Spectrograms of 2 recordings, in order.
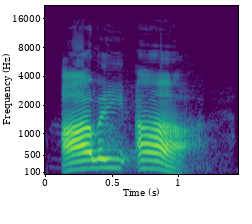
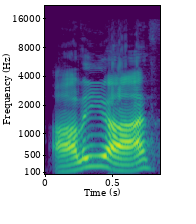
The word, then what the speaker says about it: Aliyah: That is a Hebrew word. Say that word. Aliyah. Aliyah. The next page will tell you how to spell it. A-L-I-Y-A-H.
